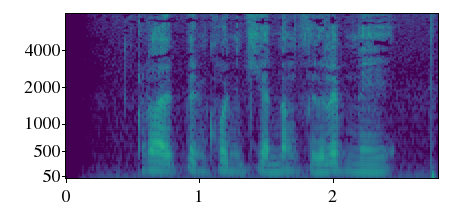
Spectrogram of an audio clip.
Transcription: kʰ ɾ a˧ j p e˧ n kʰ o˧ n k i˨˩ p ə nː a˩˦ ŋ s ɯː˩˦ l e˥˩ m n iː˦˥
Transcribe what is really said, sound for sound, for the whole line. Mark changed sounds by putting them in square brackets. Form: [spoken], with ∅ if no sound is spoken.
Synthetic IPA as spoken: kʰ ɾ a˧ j p e˧ n kʰ o˧ n [kʰ] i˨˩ [∅] ə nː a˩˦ ŋ s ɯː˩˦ l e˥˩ m n iː˦˥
